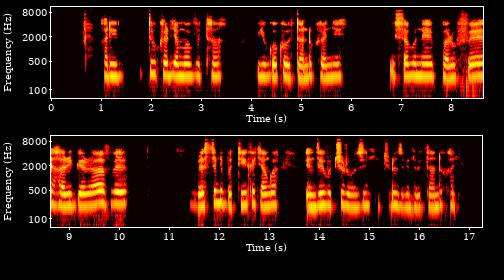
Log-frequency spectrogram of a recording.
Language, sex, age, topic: Kinyarwanda, female, 18-24, finance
